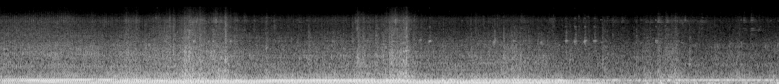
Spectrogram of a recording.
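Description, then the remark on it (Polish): A car with practically no suspension and no radio drones loudly from inside the vehicle, everything rattling and knocking as it drives over rough ground; the engine note drops away near the end. “A tutaj nie ma radia żadnego, bo nie ma potrzeby w ogóle, wiesz, instalowania żadnych urządzeń grających, bo ten samochód sam gra. Bez amortyzacji praktycznie. Wszystko lata, nie?”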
